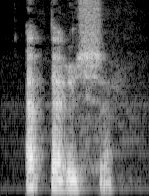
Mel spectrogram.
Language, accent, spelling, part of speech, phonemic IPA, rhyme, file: French, Canada, apparusses, verb, /a.pa.ʁys/, -ys, LL-Q150 (fra)-apparusses.wav
- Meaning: second-person singular imperfect subjunctive of apparaître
